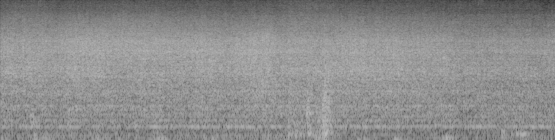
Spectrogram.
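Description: Diced onion, peppers and pineapple chunks sizzling steadily in a frying pan while being turned with tongs, with one light knock about three seconds in.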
